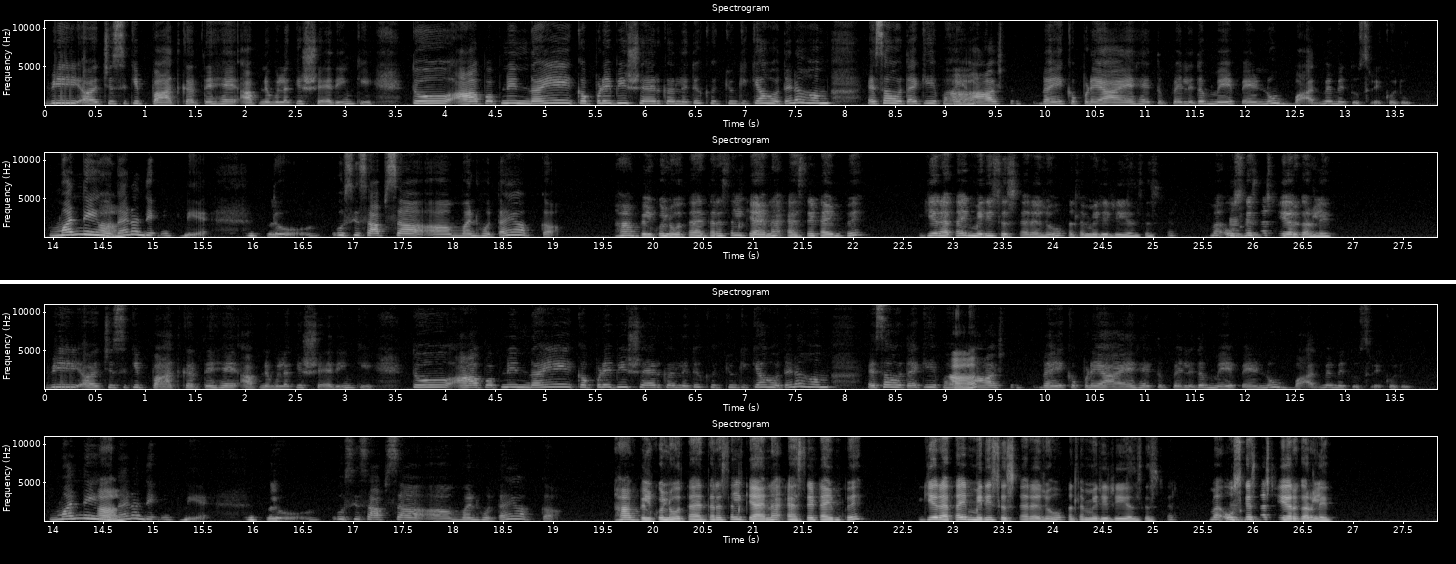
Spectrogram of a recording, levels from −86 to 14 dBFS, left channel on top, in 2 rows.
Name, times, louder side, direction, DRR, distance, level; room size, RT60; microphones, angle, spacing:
voice 1, 0.0-9.6 9.9-13.7 14.0-15.9 16.2-19.0 25.8-26.1, left 5 dB, 30° left, 0.4 m, -34 dB
voice 2, 15.9-16.3 19.6-22.1 22.7-25.0 25.6-26.8, right 6 dB, 75° right, 0.4 m, -27 dB
3.0 x 2.1 x 4.2 m
head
